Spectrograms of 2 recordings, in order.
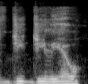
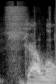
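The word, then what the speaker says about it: giallo: I think the real pronunciation is Giglio. Yeah, I think so. Yeah. Yeah, but I think in the U.S. most people call them Gallo or Gallo.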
